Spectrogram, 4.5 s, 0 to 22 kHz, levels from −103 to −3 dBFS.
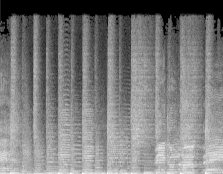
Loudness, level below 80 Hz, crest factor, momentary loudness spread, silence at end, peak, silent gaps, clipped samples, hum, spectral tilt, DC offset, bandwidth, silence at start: -13 LUFS; -24 dBFS; 14 dB; 6 LU; 0 s; 0 dBFS; none; under 0.1%; none; -3.5 dB/octave; under 0.1%; over 20 kHz; 0 s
